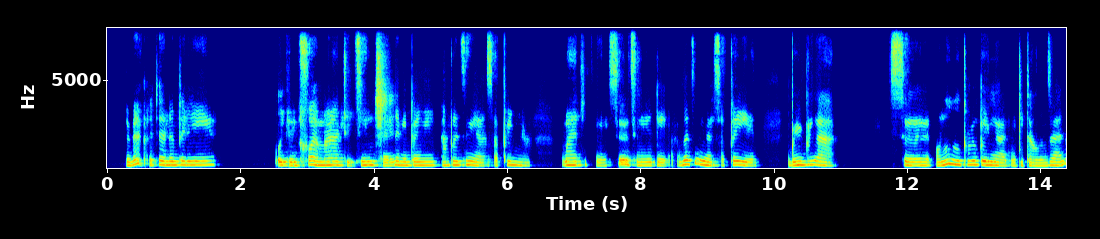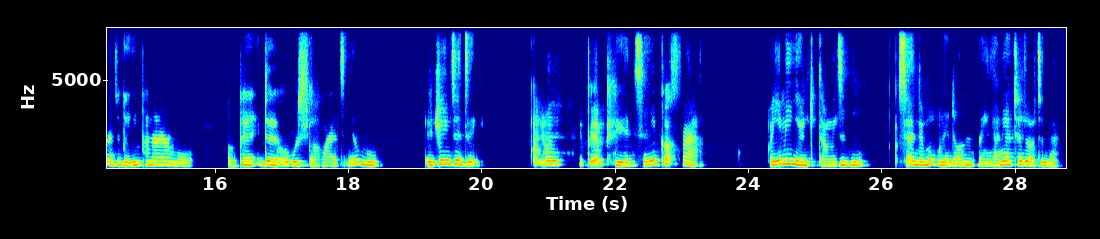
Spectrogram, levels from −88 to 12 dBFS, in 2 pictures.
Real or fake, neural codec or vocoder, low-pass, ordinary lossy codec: fake; codec, 16 kHz, 2 kbps, X-Codec, HuBERT features, trained on balanced general audio; none; none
